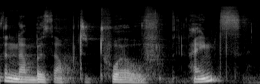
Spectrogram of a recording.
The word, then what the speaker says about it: Eins: Notice that the EI sound here is an A sound, much like the thing that you see with, and that the S sound at the end is a kind of a S sound.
